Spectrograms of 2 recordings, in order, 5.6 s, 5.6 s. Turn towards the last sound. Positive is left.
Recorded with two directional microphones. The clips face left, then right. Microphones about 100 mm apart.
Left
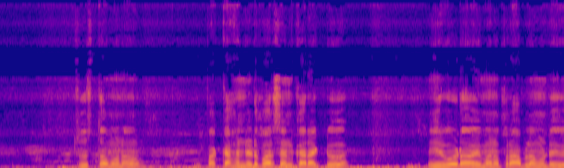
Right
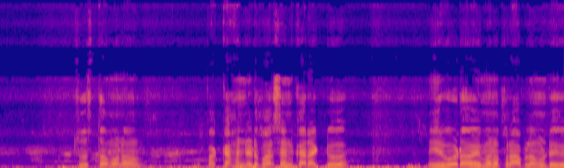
turn(degrees=15)  # may be behind; listen again after turning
